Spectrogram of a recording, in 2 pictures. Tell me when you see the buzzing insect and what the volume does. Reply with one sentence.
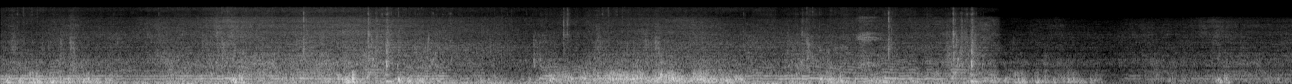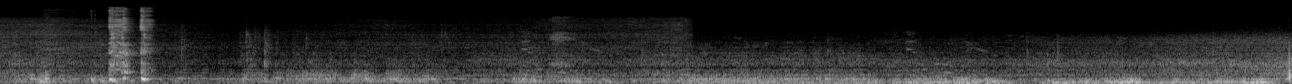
The buzzing insect can be heard from 0.0 to 25.8 s, getting quieter.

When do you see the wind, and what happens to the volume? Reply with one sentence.
You can hear the wind from 0.0 to 25.8 s, getting quieter.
